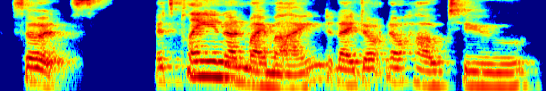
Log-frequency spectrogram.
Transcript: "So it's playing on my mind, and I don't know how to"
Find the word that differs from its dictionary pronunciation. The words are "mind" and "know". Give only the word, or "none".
none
